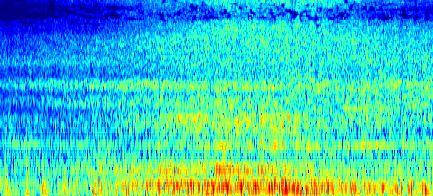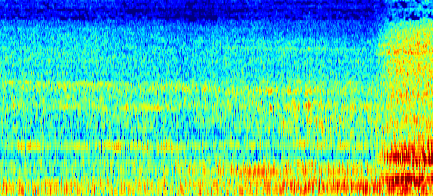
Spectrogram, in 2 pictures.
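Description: An Alstom Régiolis regional electric multiple unit passing close by at speed: a steady rumble of wheels on rails, with a faint steady hum over it. About ten seconds in the sound cuts over to another train with a stronger, more tonal hum.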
